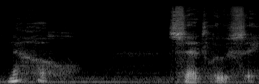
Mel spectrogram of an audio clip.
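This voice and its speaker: A man's dark, mellow tone with vocal fry. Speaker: storyteller. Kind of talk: reading a children's story aloud. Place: home room. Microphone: webcam.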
